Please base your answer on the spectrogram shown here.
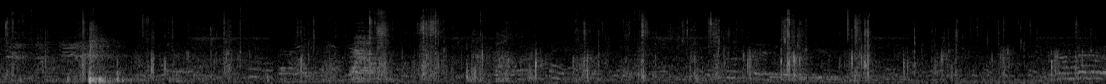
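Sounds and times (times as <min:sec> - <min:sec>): footsteps on a path: 0:00.0 - 0:11.0
people talking in background: 0:00.0 - 0:11.0.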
